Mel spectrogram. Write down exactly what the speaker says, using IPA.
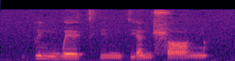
pi˥˧nmwe˥˩ɪ̯ t̪ʰi˧˥ŋ t̪jɛ˥˩nʂɑ˥ŋ

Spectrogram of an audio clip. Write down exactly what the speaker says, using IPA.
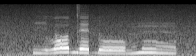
pi˨lɔ˦dɛ˧ ɗoː˨ mũ˦˨

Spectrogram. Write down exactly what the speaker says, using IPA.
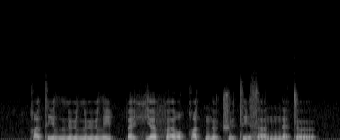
qitilːʉ lʉli pːɛfʲɜ fɜwqetnɵ t͡ʃʉtizɜ nːɛtɵ

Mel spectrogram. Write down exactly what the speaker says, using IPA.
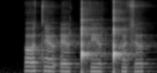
ʌtɛ̃ə̯ʔɛə̯ ǃʰeə̯ǃʰə̃sə

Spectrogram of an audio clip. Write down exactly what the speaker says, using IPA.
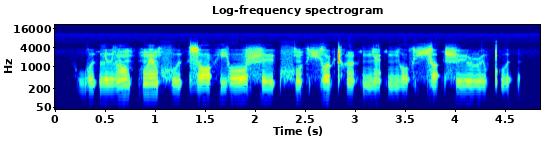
ɡʷɨ˨ʔlɨ˨lɔ̃˦ kʷɛ̃˦ xʷɨ˨ʔ zɔ˦ʔjo˦ɬy˦ʔ xʷə̃˦ʔço˦ ʈʰə̃˨ʔ ɲɛ̃˨ʔ ɲo˨ʔ çʌ˨ʔɬy˨ ɭy˨kʷʼɘ˨ʔ

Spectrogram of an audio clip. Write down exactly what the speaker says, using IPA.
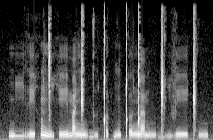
ŋiːre hõŋ͡ǀiheː maŋ͡ǁuɡɯ ǃʌkɡũǃʌ ŋ͡ǃamuːɡ͡ǁiːveː ǁʰu

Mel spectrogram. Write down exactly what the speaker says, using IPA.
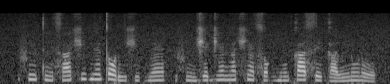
fĩ˧tĩ˨sã˨˦ ʃi˦ɡɛ̃˦ tɔ˦˨ɾi˨ʃi˨ɡ͡bɛ̃˧ | fĩ˨d͡ʒɛ˧d͡ʒɛ̃˦ɡã˦ ʃɛ̃˦˨sɔ˧ ɡ͡bũ˧ka˦ se˧ɡa˨lĩ˨˦ ɾũ˧ɾo˨

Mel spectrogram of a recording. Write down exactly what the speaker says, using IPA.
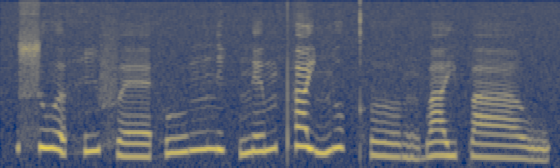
su˥˨ə̯hi˧˥ fɛː˩huː˧˥ŋni˥˨k̚ ne˧˥mpʰa˥˨jɲo˥˨ kʰɤː˧˩ŋba˧jpaː˧˩w

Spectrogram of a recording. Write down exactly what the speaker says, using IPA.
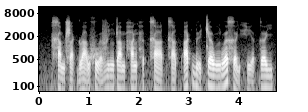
xa˨˩mʂa˨˩k̚ɹa˨˩˦wxu˨˩˨ə̯ vi˧ŋʈa˧mha˧ŋhə˦˥k̚ xaː˨˩t̚xa˨˩t̚ʔa˦˥k̚ ɓɨ˨˩˦cəː˧wŋu˧˥ə̯xə˨˩˨j hi˨˩ə̯ kə˧j

